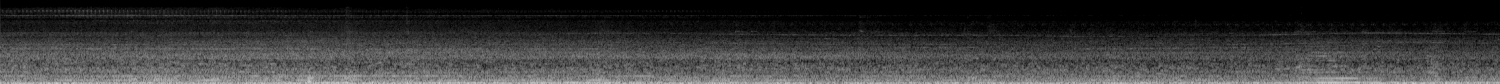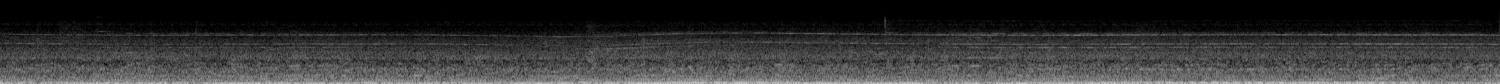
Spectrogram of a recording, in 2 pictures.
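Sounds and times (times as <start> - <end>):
electric train low rumble: 0.0 - 30.0.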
